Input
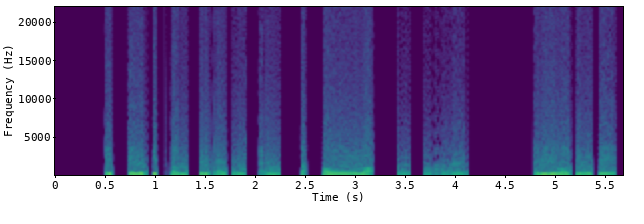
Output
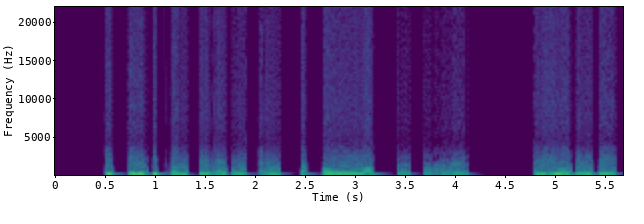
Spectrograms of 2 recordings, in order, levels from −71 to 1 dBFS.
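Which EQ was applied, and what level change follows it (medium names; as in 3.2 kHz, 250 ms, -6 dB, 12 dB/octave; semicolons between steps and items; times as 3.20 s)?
peaking EQ 4.4 kHz -10.5 dB 1.3 oct; hum notches 60/120/180/240/300 Hz; -2.5 dB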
